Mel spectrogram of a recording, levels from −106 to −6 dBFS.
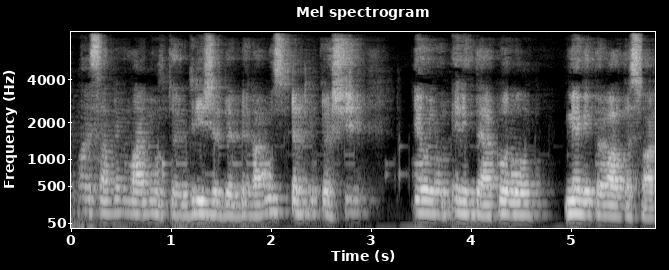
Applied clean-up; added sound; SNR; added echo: neural mask model DeepFilterNet 3.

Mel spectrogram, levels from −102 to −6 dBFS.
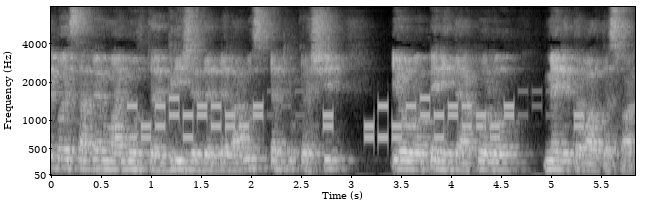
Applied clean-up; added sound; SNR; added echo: none; Telephone; 7 dB; reverberation time 0.4 s.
